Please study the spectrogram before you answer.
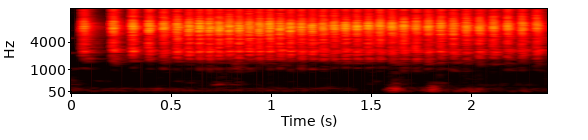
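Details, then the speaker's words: Sword performance hub SWO2.3 (6 pawls, 3 teeth, soft spring, oilslick, quick release) on 9-speed 11–46 sprocket, coasting slowly one click at a time: crisp, evenly spaced ticks about fourteen a second, pawls engaging cleanly; normal freehub clicking. "Yan yung tunog niya pag mabagal. Ito pag paisa-isa lang. Isa-isang clip lang."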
